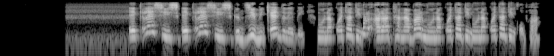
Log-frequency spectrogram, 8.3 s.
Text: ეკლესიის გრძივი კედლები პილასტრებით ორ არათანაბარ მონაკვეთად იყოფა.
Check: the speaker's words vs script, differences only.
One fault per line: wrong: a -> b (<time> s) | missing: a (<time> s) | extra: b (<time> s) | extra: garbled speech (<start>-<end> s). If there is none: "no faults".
extra: ეკლესიის (2.8 s)
wrong: პილასტრებით -> მონაკვეთად (4.8 s)
extra: მონაკვეთად (7.1 s)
